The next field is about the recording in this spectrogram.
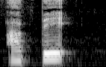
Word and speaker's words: アペ: アペは火という意味です。アクセントはペにあります。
